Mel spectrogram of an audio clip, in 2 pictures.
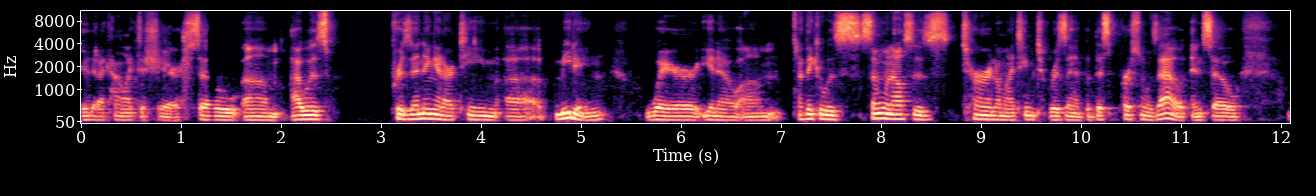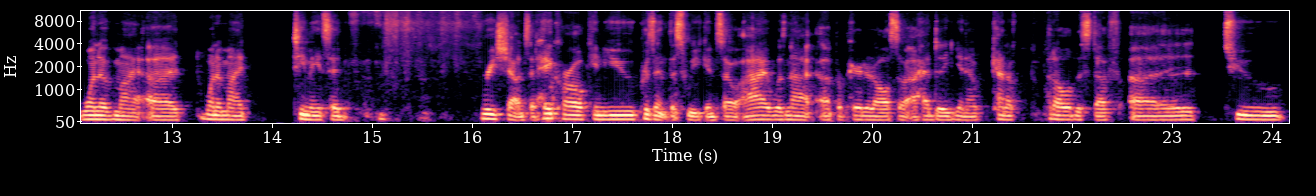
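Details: Adult man who stutters, speaking in a real, unscripted conversation: stuttering.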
